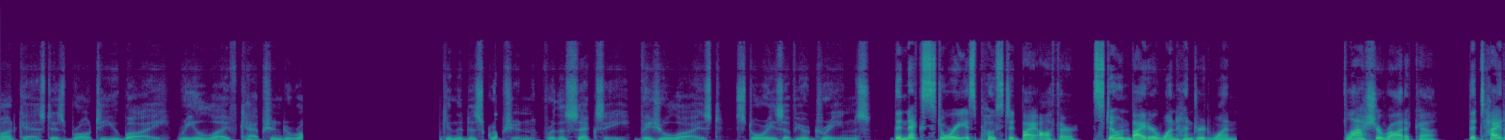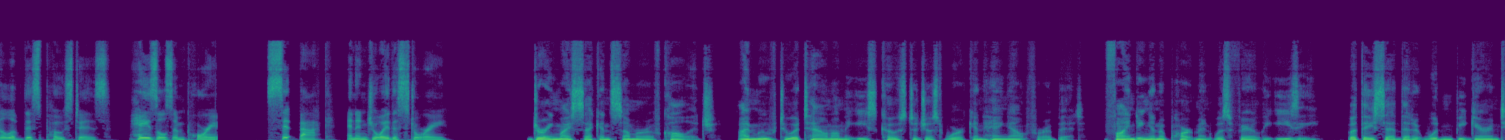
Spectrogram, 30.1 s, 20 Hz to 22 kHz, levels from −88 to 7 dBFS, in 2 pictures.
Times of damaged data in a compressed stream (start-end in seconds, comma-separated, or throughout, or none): 4.93-4.99, 17.18-17.22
